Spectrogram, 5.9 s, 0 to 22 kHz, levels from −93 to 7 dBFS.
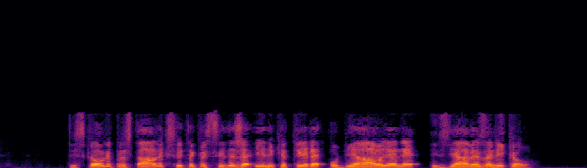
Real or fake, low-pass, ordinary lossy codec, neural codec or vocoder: fake; 7.2 kHz; AAC, 32 kbps; codec, 16 kHz, 2 kbps, FreqCodec, smaller model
